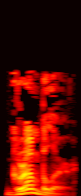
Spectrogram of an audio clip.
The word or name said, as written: grumbler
